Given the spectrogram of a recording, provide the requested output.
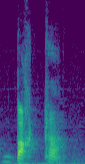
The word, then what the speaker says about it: vaca: um sonzinho do ver porque em espanhol ele é pronunciado com a letra b então eu não vou falar vaca eu vou falar vaca tudo bem ele pino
